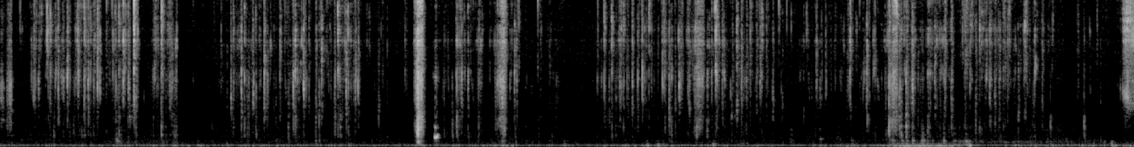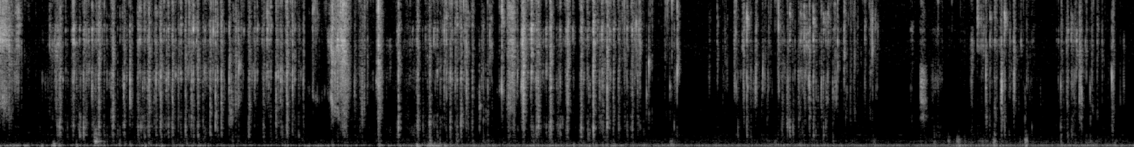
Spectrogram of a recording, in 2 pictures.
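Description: Close-up eating sounds: slurping and chewing thick noodles in a pollock-roe cream sauce, with many small wet mouth clicks and a few crunchy bites of a fried cutlet. A sharp click stands out about five seconds in.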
